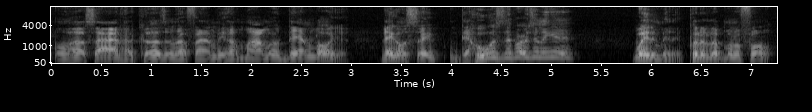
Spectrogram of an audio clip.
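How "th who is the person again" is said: high squeaky puzzled question; mock confused question, very high; mock puzzled relative. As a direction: play a confused relative squinting at the tape. Mock family asking who.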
